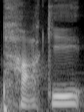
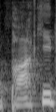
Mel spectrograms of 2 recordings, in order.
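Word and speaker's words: Paqui: pepper can be good have you had Pocky it's spelled p a q i i it's a brand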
